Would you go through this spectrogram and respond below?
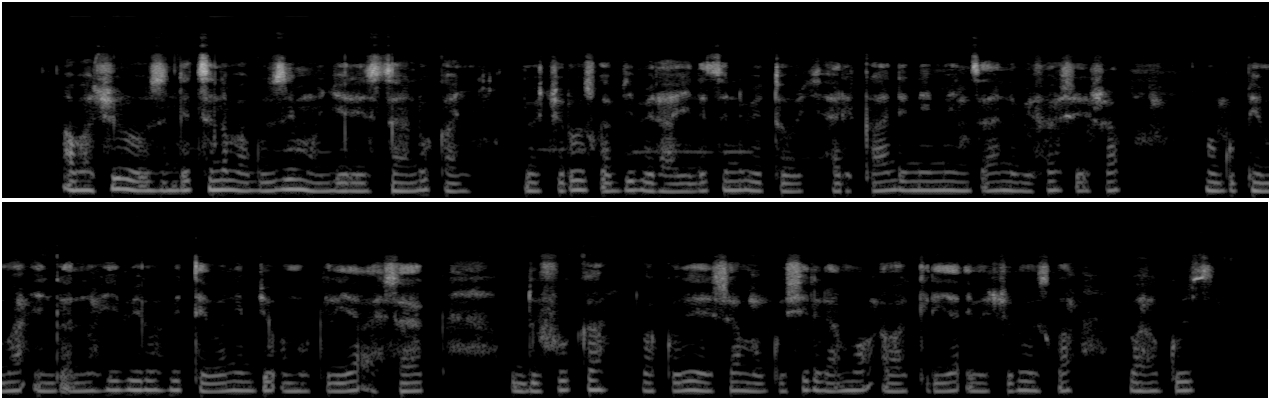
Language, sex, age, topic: Kinyarwanda, female, 18-24, finance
